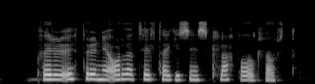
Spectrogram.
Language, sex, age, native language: Icelandic, female, 40-49, Icelandic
